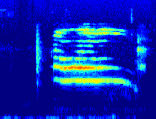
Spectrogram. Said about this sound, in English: Man, someone's cat really objects. That is a loud alligator.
